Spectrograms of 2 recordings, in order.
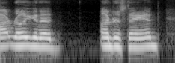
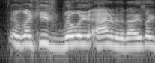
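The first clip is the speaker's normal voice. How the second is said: ordinary talk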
